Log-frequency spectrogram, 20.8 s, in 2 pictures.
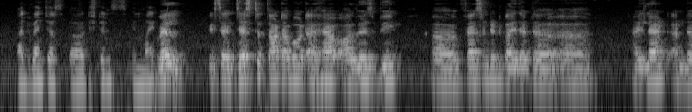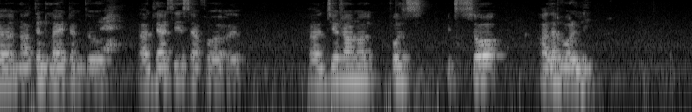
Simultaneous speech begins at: none

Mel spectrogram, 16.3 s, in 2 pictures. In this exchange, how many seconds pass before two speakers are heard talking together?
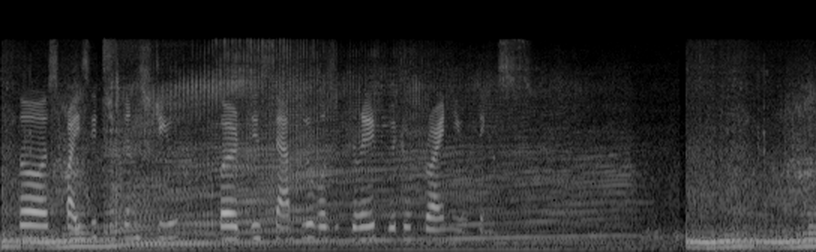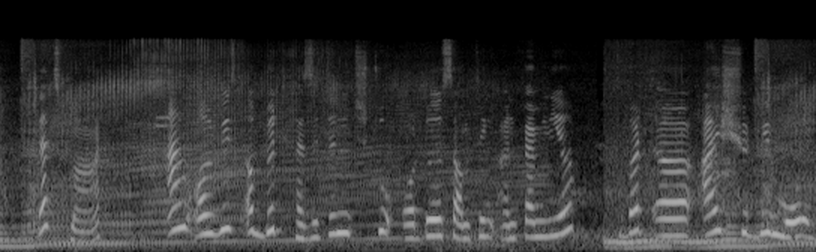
none

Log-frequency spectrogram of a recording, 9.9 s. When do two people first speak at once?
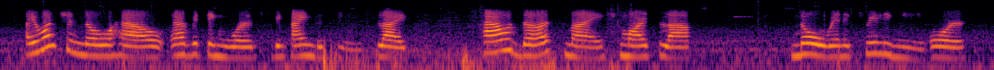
none

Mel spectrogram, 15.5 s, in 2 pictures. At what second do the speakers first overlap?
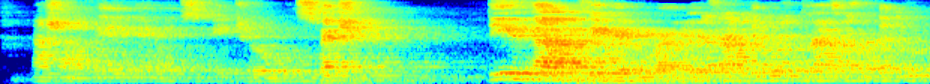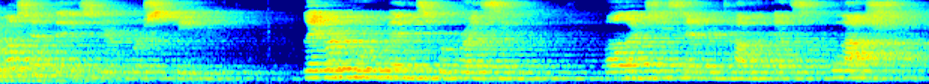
6 s

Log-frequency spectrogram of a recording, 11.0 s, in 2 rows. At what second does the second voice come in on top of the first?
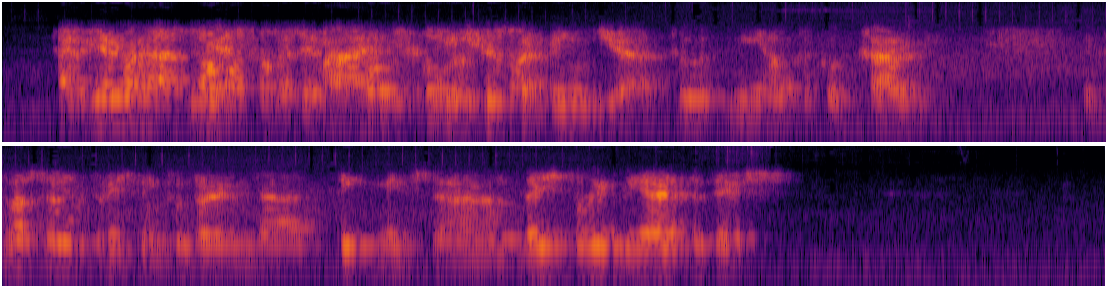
1 s

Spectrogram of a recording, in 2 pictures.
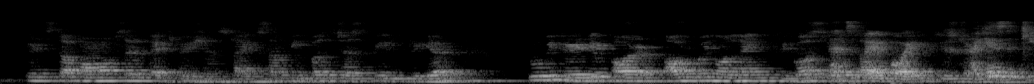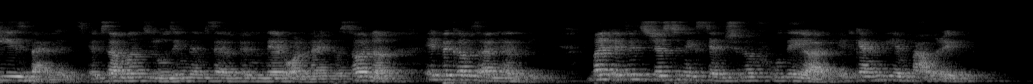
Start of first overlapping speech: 8 s

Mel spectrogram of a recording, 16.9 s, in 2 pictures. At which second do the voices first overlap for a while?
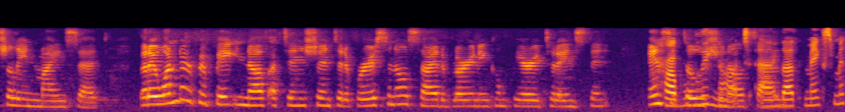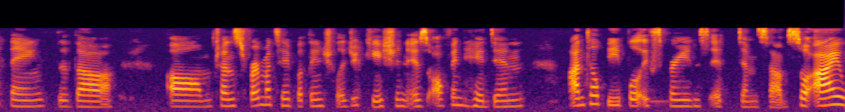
7 s

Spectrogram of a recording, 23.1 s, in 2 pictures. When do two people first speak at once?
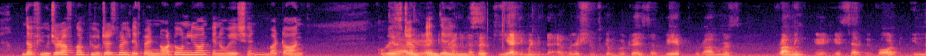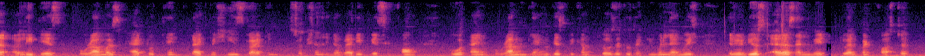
5 s

